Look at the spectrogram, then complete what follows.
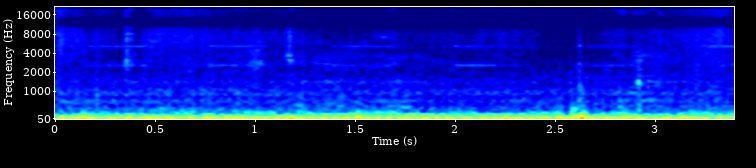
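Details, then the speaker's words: Chevrolet Tracker 2/Onix just converted to propane with Alex Optima NANO system, driving on gas after computer setup: smooth, even low hum with no stumbles, misses, surging or switching back to petrol; normal running on LPG. "Mashina hozir gazda. Benzindan dog'lasa farqi yo'q. Mazgamlar joyida."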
